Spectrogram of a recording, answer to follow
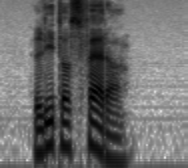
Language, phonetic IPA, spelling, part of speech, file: Polish, [ˌlʲitɔˈsfɛra], litosfera, noun, Pl-litosfera.ogg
